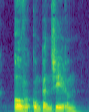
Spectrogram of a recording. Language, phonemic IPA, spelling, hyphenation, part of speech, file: Dutch, /ˌoː.vərˈkɔmˌpɛnˈzeː.rə(n)/, overcompenseren, over‧com‧pen‧se‧ren, verb, Nl-overcompenseren.ogg
- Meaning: to overcompensate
